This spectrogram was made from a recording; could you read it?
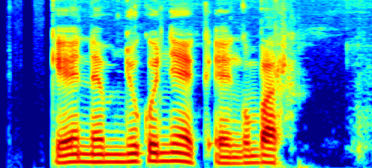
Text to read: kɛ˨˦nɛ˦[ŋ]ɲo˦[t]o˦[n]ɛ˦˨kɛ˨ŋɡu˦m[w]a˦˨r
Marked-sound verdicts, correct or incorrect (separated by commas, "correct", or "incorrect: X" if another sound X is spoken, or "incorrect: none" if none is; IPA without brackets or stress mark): incorrect: m, incorrect: k, incorrect: ɲ, incorrect: b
